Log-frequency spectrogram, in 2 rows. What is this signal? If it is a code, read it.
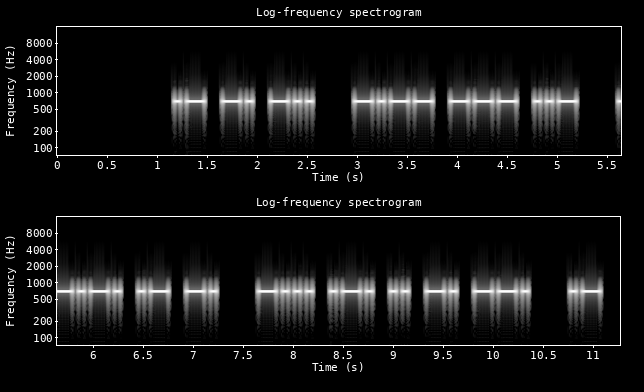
Morse code, heard as a keyed tone, about 21 wpm, 700 Hz. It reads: AND YOU CAN BRING A
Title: Sentences with 2-Word Phrases - 20wpm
